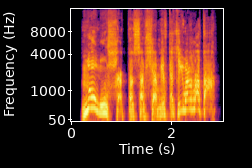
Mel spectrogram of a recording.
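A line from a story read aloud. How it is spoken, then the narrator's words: Barked. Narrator (Russian): рявкнул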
